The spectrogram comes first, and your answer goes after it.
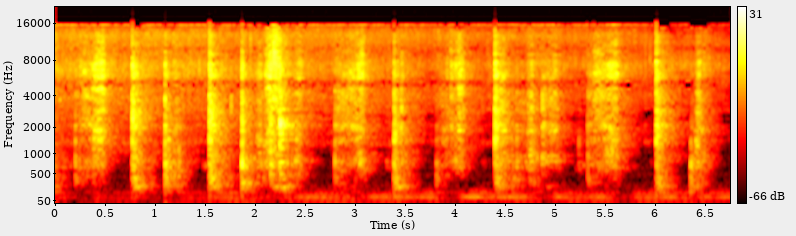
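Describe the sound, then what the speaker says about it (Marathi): A spoon stirs dal paste and green chilli thecha for a Gajanan-style chutney in a pan. About a dozen rhythmic scraping strokes sound up close, with a faint sizzle underneath and no speech. "हे सगळं डाळीचं वाटण आणि तो मिरचीचा ठेचा छान असं मिक्स करून"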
